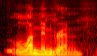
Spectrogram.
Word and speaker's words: Lundgren: Lundgren.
